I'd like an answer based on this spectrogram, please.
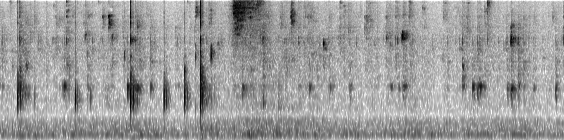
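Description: Faint, irregular clicks and light scratches of a stylus tapping and sliding on a tablet screen as a word is handwritten.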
